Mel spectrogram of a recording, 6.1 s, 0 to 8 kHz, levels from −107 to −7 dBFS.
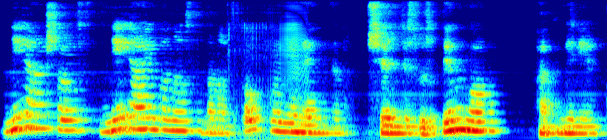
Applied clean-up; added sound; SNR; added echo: neural mask model DeepFilterNet 3.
